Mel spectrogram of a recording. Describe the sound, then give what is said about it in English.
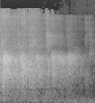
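A church audience in Canton, Georgia claps together during a Sunday morning service in a dense, steady wash of applause that starts strong and slowly fades over two seconds, with no voices standing out. “you get whatever you want for lunch now because you told them to clap for me.”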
